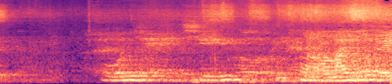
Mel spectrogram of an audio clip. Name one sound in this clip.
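A woman speaks through a microphone over a loudspeaker.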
